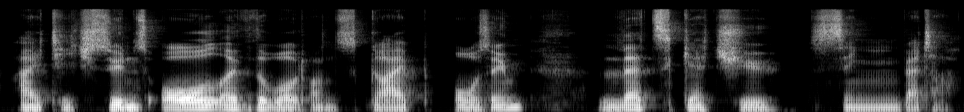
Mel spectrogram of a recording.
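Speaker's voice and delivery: upbeat promo announcement; ad read. Acted. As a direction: pitch your lessons like an ad. Sponsor read.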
